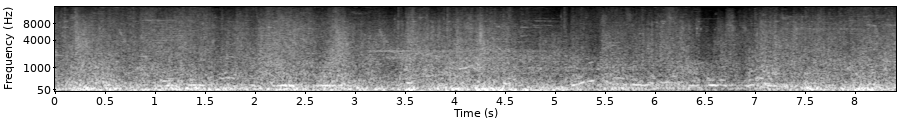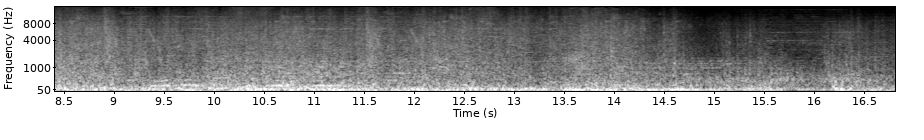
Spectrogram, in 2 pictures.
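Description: Game spells and attacks crackle and boom in a busy battle.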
